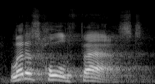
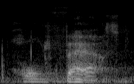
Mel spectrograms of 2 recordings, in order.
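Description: First: Slow, strong "Let us hold fast"; emphatic. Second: "hold fast" dropped to a near hush; quiet repeated hold fast; soft echo. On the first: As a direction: declare "hold fast" firmly and slowly. Repeated phrase set against soft echo. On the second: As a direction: echo it back softly, inward. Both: Acted.

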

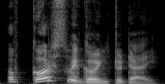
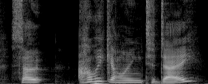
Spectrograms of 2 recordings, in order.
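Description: First: Imitated Indian accent, lower-pitched; mock Indian-English answer, pitched down; uncle's Indian accent. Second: Put-on asking in an Australian accent, higher-pitched; broad Australian "today" that sounds like "to die". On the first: Uncle answering a relative's question, in Indian accent. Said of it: "start to speak like that". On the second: Asking an uncle about the day's plans, in Australian accent. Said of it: "can't understand my Australian accent".

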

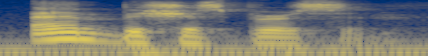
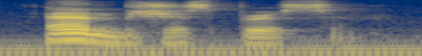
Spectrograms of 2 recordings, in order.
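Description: The two takes are said the same way.

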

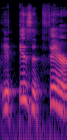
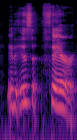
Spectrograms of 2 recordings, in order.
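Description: First: "isn't" punched, falling at the end; stress on isn't. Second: Slow, with "fair" stressed and falling. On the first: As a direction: hit "isn't" hard. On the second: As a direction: lean hard on "fair", slowly. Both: A narrator's reading. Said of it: "cried Jo passionately".

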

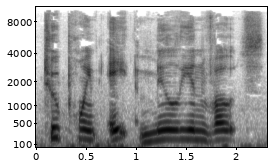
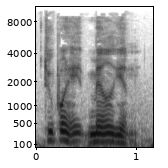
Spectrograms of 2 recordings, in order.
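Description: First: "two point eight million votes" drawn out slowly, each word weighed; slow stressed. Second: Said in the usual way. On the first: Real, not acted. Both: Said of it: "emphasis repeat".

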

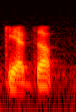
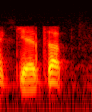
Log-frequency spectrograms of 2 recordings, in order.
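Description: First: "geds up" said carefully as a foreign word, both syllables clear; Chinese dialect word. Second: "geds up" repeated louder, punched for emphasis; repeated foreign word. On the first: To the host, naming the old Chinese fish sauce, said carefully. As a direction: introduce "geds up" as the Hokkien name, even and clear. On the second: After the host echoes it, repeating the name louder. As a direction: say "geds up" again louder so it sticks. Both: Shown as a demonstration. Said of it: "called in this local Chinese dialect".

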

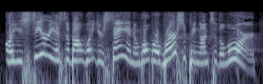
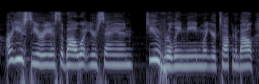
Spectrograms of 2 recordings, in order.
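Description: First: Louder, higher impassioned challenge; shouting like madman. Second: Soft, understated question; mild asking. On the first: Pastor challenging the worshippers that morning, impassioned shout. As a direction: belt out the question with urgency. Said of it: "he was shouting it like a madman". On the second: How the pastor's question began during worship, mildly asked. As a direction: ask it quietly, without force. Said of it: "it had turned from just a". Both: Retold or imitated.

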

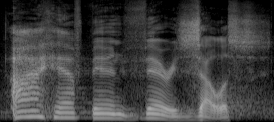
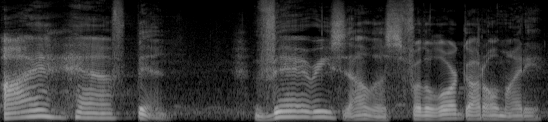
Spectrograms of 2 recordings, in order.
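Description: First: Slow "I have been" with the "I" leaned on; Elijah's first slow try at his complaint; weighty I. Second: Slow, weighty "I have been" stretched out; Elijah's rehearsed complaint, slow and self-important; drawn-out I. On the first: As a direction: open with a heavy "I". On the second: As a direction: lean hard and slow on the "I". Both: Acted. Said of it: "Notice how that sentence started off".

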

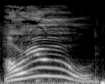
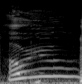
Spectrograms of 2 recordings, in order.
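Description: First: High, drawn-out holler; calling out. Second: Soft, high echo; imitated echo. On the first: Retold or imitated. Fan acts out the Grinch questioning his echo, hollering. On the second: Fan plays the echo parroting him, soft and high. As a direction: repeat it as a faraway echo, high-pitched.

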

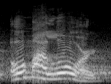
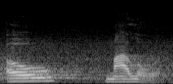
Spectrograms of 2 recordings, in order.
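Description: First: Loud lifted praise cry. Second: Low exasperated groan of a phrase; frustrated sigh. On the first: Preacher shows the congregation the praise meaning, loud and bright. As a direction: lift it up as worship. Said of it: "is supposed to be praised". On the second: Preacher acting fed up with someone, low weary oh my Lord. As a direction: sink the voice, fed up. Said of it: "you're frustrated with somebody". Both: Shown as a demonstration.

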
